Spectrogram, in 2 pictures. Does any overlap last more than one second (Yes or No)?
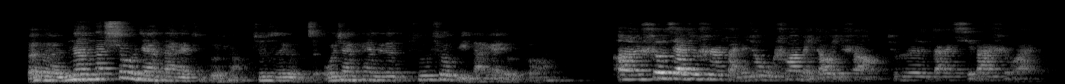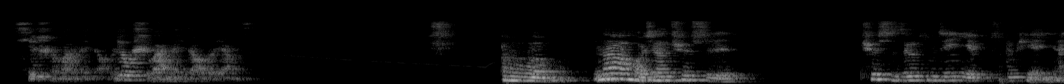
No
